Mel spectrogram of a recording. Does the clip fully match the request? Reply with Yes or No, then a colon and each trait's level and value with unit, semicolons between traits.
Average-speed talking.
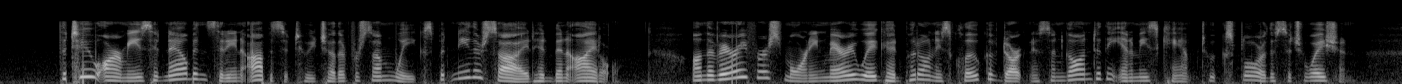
Yes: average, 185 wpm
